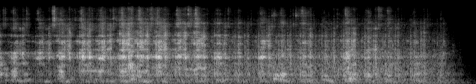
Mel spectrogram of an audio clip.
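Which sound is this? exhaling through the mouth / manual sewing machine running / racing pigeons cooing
manual sewing machine running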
